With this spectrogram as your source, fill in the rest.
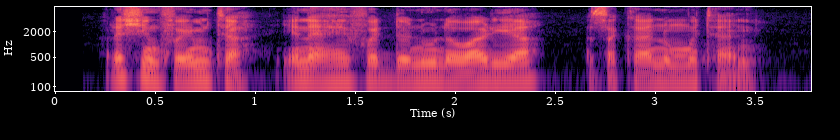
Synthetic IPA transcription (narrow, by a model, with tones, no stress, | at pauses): ɽɐ˦ʃɪ˨mɸɐ˨hɪ˦mtaː˨jʔɐ̰˦naː˨ha˦jɸɐ˦rda˨nuː˦na˨waː˦ɽɪ˦jaː˦ʔa˨sʼɐ˨kaː˦nɪ˦mːʊ˦tʰa̰ː˨nḛː˦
